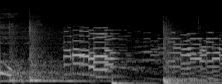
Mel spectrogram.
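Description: Organ playing held chords that change every fraction of a second, with a deep bass note coming in about a second in.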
